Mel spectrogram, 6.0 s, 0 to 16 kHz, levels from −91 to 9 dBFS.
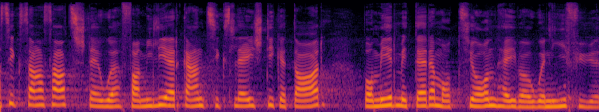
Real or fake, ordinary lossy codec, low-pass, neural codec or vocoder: real; none; 14.4 kHz; none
